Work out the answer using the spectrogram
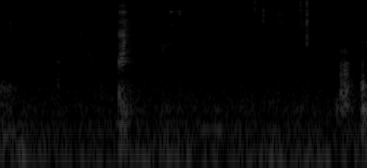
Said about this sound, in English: Sorry, I had to take a sip of coffee.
